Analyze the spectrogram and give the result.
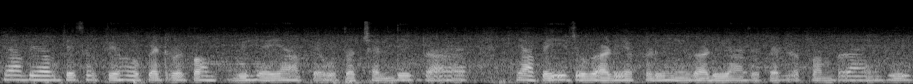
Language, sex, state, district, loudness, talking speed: Hindi, female, Haryana, Rohtak, -19 LUFS, 210 wpm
